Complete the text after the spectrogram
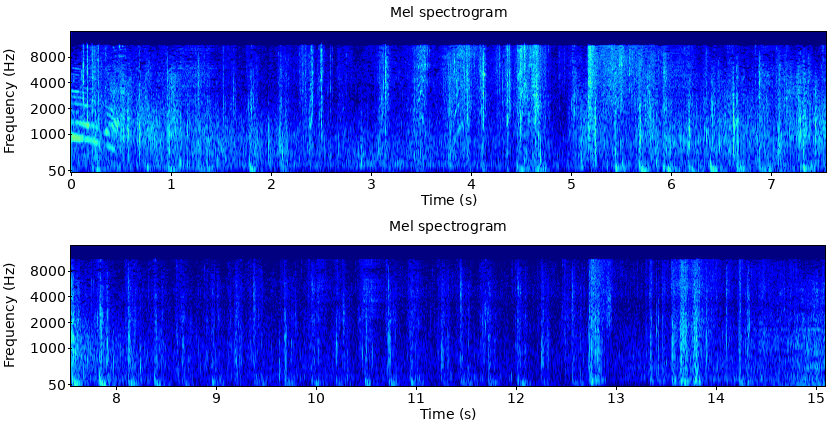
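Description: Footsteps run quickly over dry, gravelly ground.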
